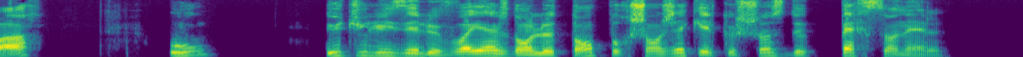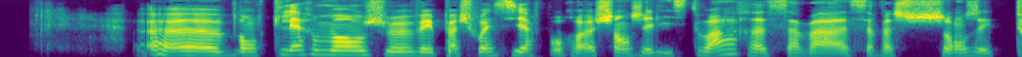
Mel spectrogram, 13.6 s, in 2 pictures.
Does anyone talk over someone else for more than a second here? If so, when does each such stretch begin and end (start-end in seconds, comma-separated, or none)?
none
